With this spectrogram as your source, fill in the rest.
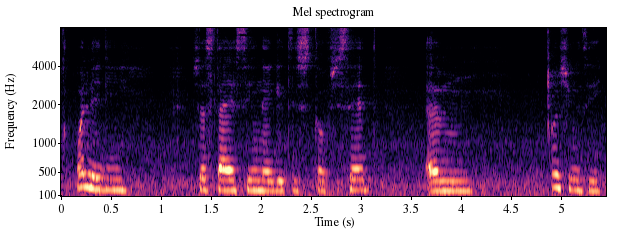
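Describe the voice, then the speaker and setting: Against noticeable background noise and audible room echo, a woman speaks. Her pace is fairly quick and her pitch medium. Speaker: vlogger. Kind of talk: vlog chat. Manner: animated.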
